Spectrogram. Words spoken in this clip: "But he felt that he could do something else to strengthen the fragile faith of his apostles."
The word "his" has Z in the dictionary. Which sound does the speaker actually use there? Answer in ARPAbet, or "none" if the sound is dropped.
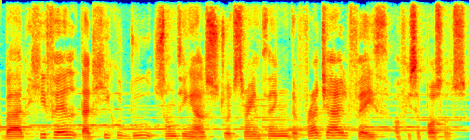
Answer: S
